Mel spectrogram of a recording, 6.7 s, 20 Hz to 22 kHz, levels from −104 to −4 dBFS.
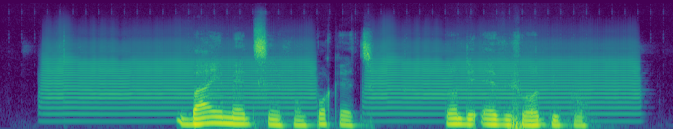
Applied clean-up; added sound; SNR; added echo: none; Trumpet; 14 dB; none.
